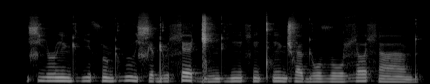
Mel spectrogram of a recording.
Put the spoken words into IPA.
ɕiɹĩ ɖʱiθũɖʱɯ ɕaɖɯɬɛ ɡ͡ǁɛ̃ɖʱĩ ɬĩtʼĩɖ zaɖo ðo ɮʌɬãɖ

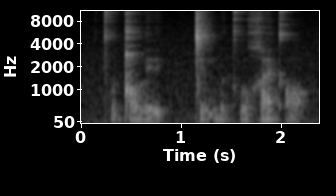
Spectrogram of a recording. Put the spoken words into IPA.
tʰʊǃɔ lɪ | ǀɪ mbə kʰuχækʼɒ

